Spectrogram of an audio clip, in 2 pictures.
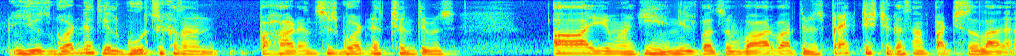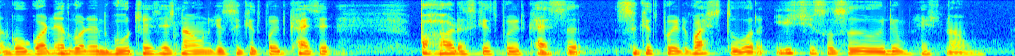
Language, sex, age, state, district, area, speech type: Kashmiri, male, 45-60, Jammu and Kashmir, Ganderbal, urban, spontaneous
